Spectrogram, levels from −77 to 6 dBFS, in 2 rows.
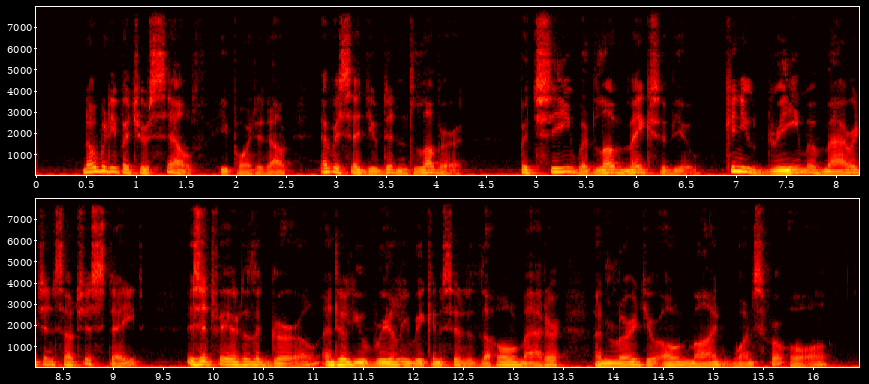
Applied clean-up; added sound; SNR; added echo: none; none; none; none.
